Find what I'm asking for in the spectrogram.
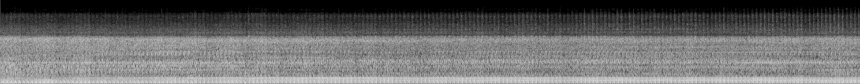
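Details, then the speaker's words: Troy-Bilt 21-inch push mower with 6.75 HP 190cc Briggs & Stratton engine, ReadyStart with no choke or primer, started first pull: steady even single-cylinder chug, no knocks or misses; runs healthy. "so here we go with the tro build there we go that's good first time sounds"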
